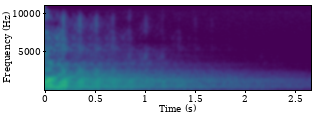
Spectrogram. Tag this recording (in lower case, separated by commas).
keyboard (musical), musical instrument, organ, music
